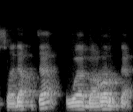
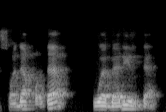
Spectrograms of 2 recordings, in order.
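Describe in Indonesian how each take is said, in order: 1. Vokal setelah R adalah 'a'. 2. Vokal setelah R adalah 'i'. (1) "meriwayatkan dengan fathah ra" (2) "baca dengan kasrah ra"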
